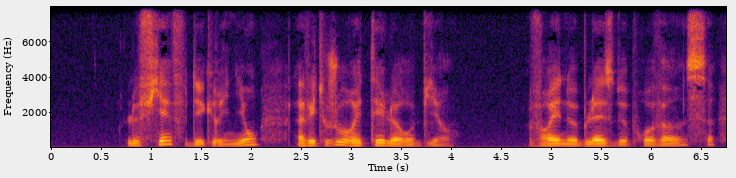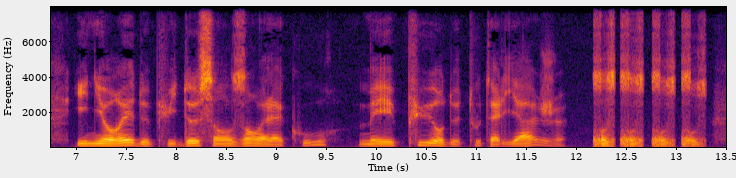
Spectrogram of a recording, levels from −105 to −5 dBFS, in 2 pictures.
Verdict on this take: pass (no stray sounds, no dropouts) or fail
fail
